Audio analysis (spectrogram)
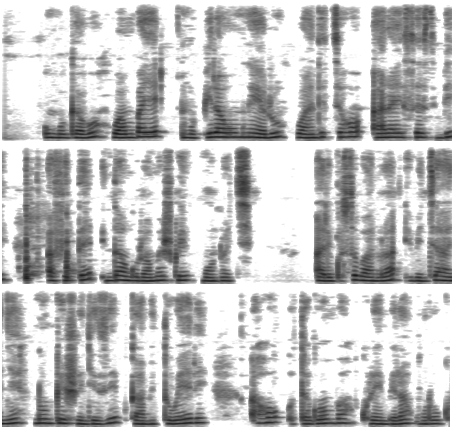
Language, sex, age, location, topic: Kinyarwanda, female, 18-24, Huye, finance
